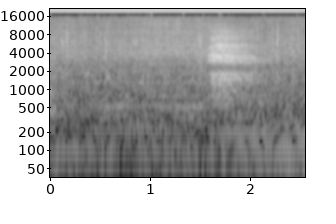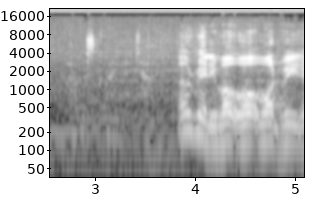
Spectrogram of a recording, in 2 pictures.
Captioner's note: sighs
